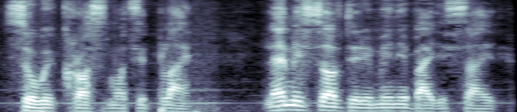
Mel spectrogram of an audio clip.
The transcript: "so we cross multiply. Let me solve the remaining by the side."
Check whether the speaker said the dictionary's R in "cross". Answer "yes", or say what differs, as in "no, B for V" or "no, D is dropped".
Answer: yes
